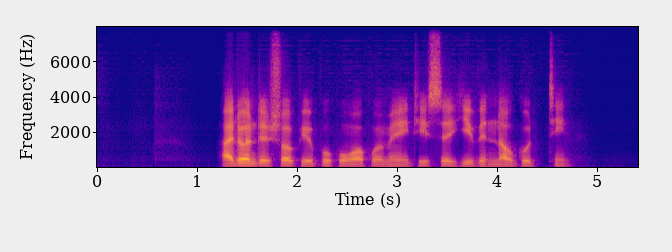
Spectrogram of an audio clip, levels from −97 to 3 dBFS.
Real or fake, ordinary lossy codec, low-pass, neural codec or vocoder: fake; none; none; codec, 16 kHz, 0.2 kbps, FocalCodec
